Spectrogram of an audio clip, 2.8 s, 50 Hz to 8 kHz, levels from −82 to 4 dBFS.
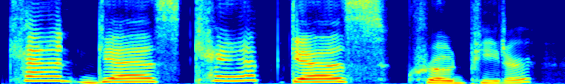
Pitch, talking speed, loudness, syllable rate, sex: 305 Hz, 125 wpm, -18 LUFS, 3.3 syllables/s, female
